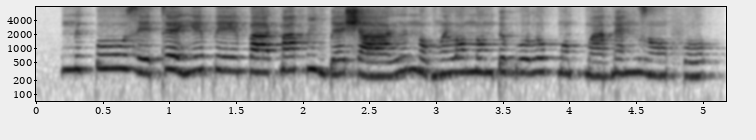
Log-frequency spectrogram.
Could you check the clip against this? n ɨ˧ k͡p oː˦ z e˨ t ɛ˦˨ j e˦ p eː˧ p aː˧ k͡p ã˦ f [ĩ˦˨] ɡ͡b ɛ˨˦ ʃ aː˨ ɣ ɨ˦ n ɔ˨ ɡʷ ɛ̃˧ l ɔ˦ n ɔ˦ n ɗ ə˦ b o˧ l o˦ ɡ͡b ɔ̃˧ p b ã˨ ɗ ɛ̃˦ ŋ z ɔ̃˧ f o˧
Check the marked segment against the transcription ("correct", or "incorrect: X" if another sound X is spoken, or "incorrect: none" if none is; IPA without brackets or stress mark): correct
